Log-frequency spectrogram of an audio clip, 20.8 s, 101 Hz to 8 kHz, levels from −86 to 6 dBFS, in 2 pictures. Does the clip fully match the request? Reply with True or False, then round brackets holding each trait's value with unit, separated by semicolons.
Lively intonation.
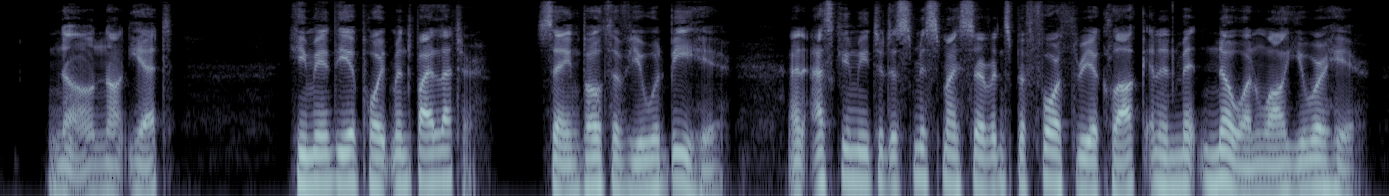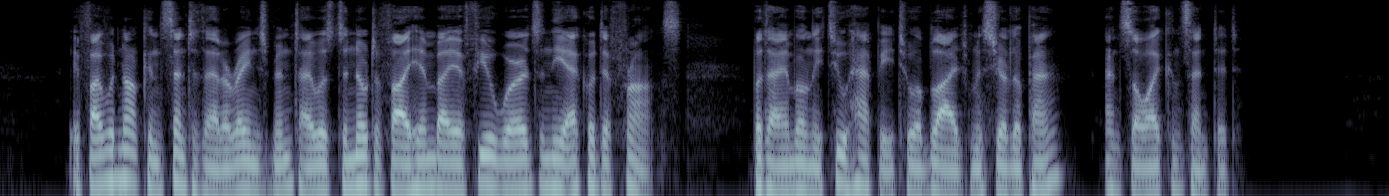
False (3.6 semitones)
